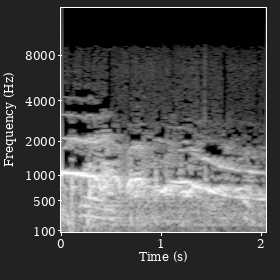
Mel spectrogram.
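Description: Several voices overlapping on an old, noisy 1950s recording, with one long drawn-out high exclamation near the start and a falling voice toward the end.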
